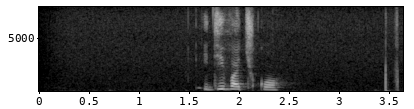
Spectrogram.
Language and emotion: Russian, neutral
